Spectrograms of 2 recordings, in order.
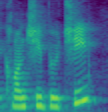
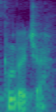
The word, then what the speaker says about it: kombucha: She used to say konchibuchi. Now she says kombucha, but we all still call it konchibuchi.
